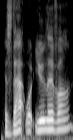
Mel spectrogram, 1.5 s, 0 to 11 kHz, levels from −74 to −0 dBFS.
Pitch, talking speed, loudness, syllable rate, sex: 165 Hz, 245 wpm, -14 LUFS, 4.7 syllables/s, male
